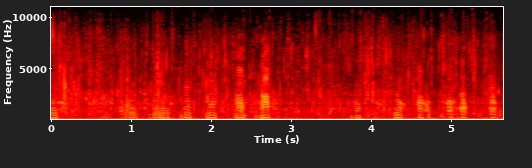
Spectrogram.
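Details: Ducks and ducklings, with Bashkir and Russian tags pointing to the Agidel area; a run of nasal, arched quacks about three per second, louder in the middle, with some higher calls and low background noise.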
